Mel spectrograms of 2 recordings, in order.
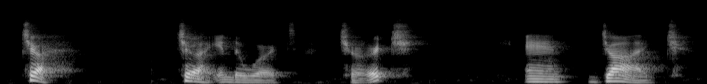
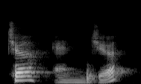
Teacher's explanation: Affricate manner of articulation means that it starts with plosive, like there is a tiny explosions, but ends with vicative, like there is a hissing sounds as well, like the sound of ch in the word church, and judge in the sounds of j, like ch and j are in affricate manner of articulations. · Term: affricate sounds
